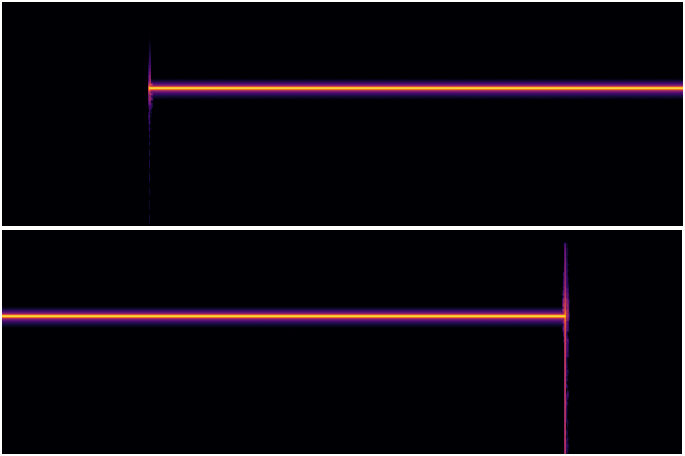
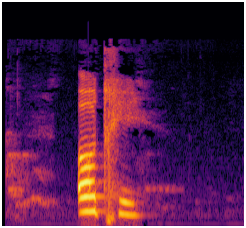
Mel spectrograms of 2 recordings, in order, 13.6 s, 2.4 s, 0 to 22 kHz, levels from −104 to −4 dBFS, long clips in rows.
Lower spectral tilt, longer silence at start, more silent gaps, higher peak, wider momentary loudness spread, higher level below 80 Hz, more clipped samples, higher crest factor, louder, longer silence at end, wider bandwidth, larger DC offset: second, 4 dB/octave vs -5.5 dB/octave; first, 1.45 s vs 0.75 s; neither; second, -10 dBFS vs 0 dBFS; second, 0 LU vs 13 LU; second, under -90 dBFS vs -52 dBFS; neither; second, 4 dB vs 20 dB; first, -10 LUFS vs -16 LUFS; about the same, 1.15 s vs 1.05 s; second, 5.6 kHz vs 10 kHz; neither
